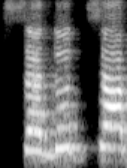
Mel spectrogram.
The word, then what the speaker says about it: सदुत्साह: Next, उसमें सदुत्साह की मात्रा अधिक थी। सद उत्साह, इस वर्ड को देखो, प्रोनाउंस भी करना नहीं आता बच्चों को ये वाला, सदुत्साह बोलते हैं इसको।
